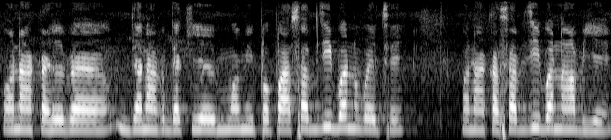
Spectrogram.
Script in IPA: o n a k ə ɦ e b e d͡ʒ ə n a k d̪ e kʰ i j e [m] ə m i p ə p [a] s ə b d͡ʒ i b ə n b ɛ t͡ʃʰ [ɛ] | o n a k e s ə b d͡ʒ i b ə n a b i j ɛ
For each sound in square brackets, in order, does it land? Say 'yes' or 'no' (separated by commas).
yes, yes, yes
